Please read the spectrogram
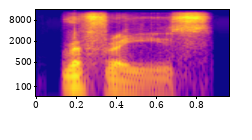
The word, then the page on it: refreeze: British English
